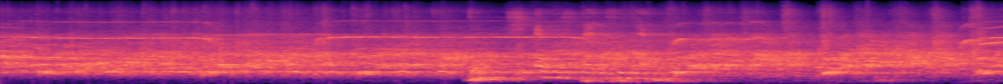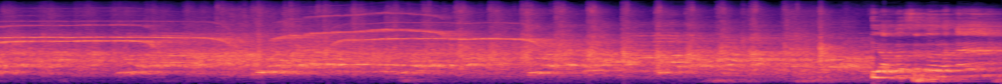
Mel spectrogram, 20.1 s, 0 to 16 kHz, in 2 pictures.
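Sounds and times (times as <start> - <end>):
crowd cheering and clapping: 0.0 - 18.8.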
